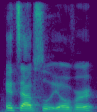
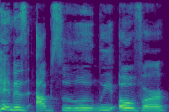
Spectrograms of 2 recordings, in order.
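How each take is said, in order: First: Said in the usual way. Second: Laughing through the words; said through real laughter. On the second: Real, not acted. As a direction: giggle out the repeat. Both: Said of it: "repeats line, second take laughing".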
